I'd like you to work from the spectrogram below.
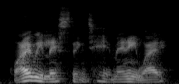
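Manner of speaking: low, soft, quick grumble under the breath; muttered softly. Acted. Writer grumbling to colleague about the lieutenant, soft quick mutter. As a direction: mutter it so only your neighbour hears. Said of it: "someone else muttered softly".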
